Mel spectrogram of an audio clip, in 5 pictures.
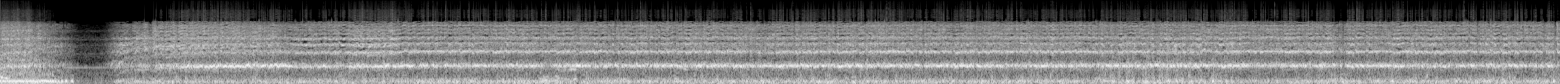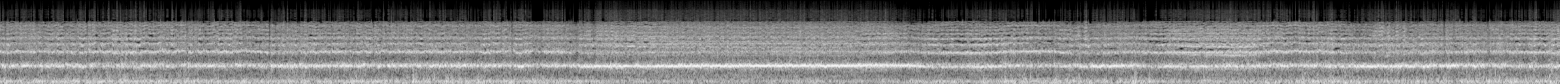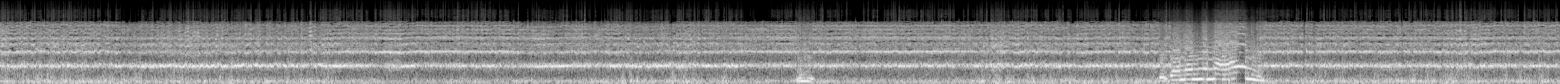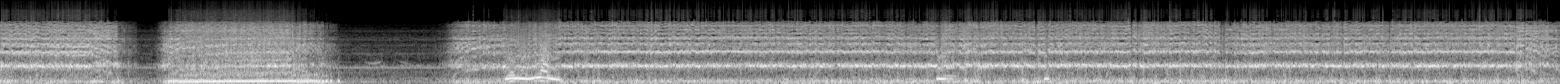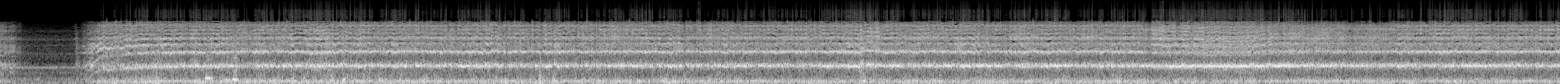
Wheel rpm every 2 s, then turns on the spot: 120, 210, 230, 230, 230, 230, 230, 230, 230, 230, 230, 210, 220, 220, 220, 230, 230, 230, 230, 230, 230, 230, 230, 200, 140, 60, 230, 230, 230, 230, 230, 90, 220, 230, 230, 230, 240, 220, 230.
none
